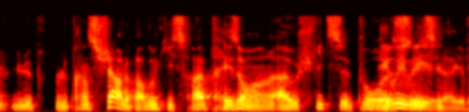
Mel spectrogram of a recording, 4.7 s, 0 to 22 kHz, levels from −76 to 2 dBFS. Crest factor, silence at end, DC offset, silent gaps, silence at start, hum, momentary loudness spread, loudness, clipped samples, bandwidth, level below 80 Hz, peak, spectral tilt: 16 dB; 0 s; under 0.1%; none; 0 s; none; 11 LU; -18 LUFS; under 0.1%; 13 kHz; -58 dBFS; -2 dBFS; -5 dB/octave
